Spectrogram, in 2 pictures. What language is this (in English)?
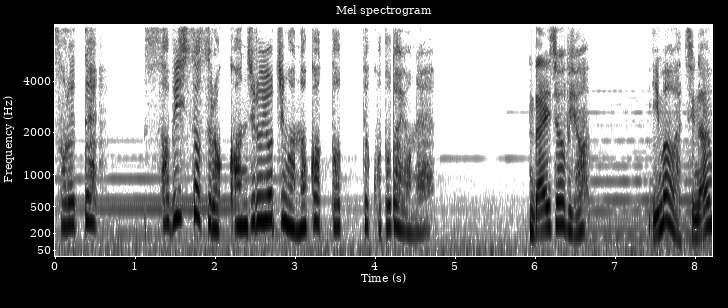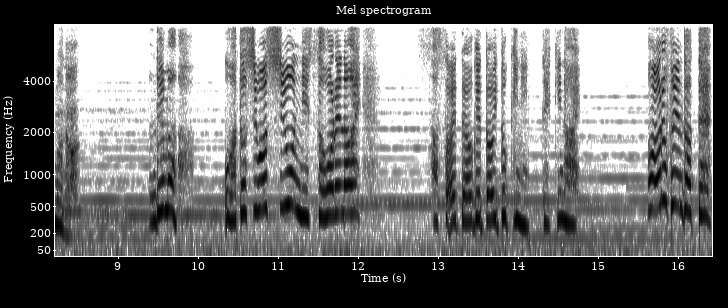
Japanese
